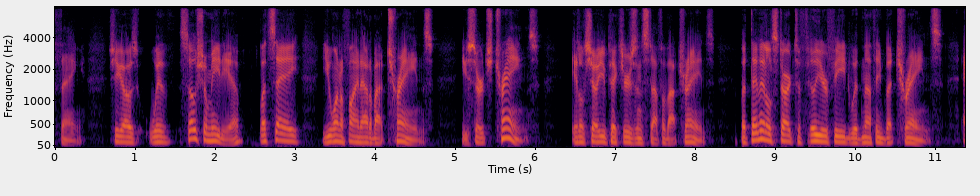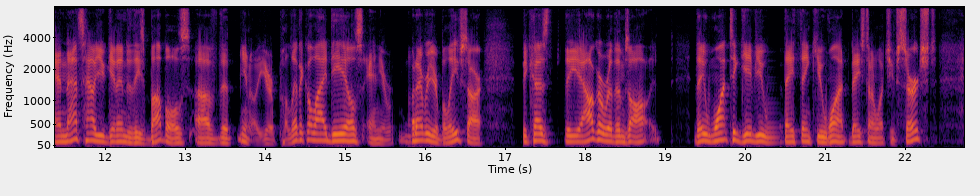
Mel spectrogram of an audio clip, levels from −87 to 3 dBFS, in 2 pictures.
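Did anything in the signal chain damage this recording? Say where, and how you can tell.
Yes, on the network stage of the call. Packets went missing twice and the decoder concealed them, at 9.42 to 9.45 s (after "then it'll start to") and 15.79 to 15.85 s (before "your beliefs are because"). This is short concealed packet loss: the decoder extended the preceding sound for about 15 and 33 ms. Each gap shows up as a brief smear or wobble.

The same wideband call path, cut off above 8 kHz, also suffered a burst of packet loss from 20.29 to 20.45 s, between "want to give you" and "they think you want". About 140 ms never arrived. Concealment stretched the last sound into a fading buzz or hiss, so the audio skips ahead with that stretch lost.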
